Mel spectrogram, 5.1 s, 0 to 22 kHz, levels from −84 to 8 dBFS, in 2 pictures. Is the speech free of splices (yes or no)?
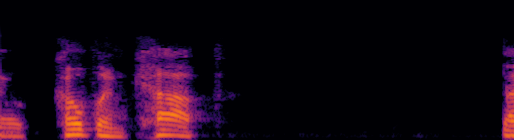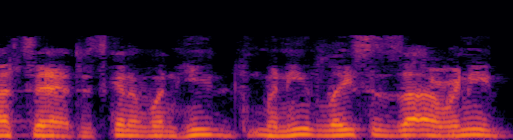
yes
